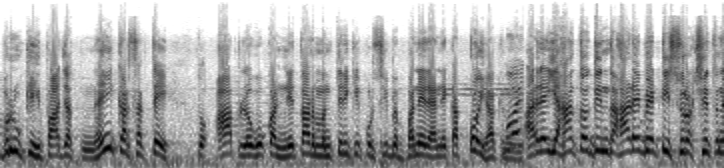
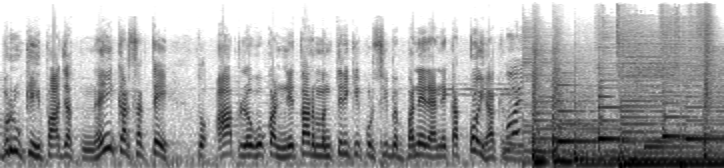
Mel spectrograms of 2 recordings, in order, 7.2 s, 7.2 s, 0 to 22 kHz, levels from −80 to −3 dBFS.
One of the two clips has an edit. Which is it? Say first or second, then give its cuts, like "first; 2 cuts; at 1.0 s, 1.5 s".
first; 1 cut; at 5.2 s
